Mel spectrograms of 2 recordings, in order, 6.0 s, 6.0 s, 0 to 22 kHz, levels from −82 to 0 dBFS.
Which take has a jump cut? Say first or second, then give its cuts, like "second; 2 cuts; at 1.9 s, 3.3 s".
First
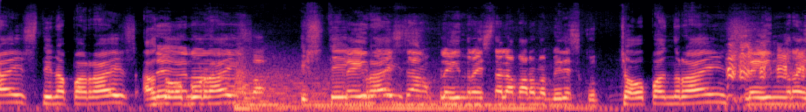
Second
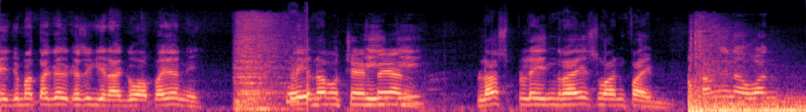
second; 1 cut; at 2.3 s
